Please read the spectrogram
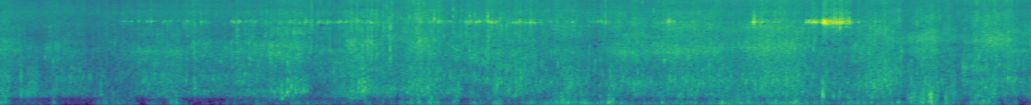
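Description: Wind buffeting the microphone in uneven low gusts, growing stronger a few seconds in, with rustling and knocks from the camera being handled.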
